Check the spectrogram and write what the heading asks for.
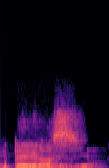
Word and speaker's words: Putellas: Putellas.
